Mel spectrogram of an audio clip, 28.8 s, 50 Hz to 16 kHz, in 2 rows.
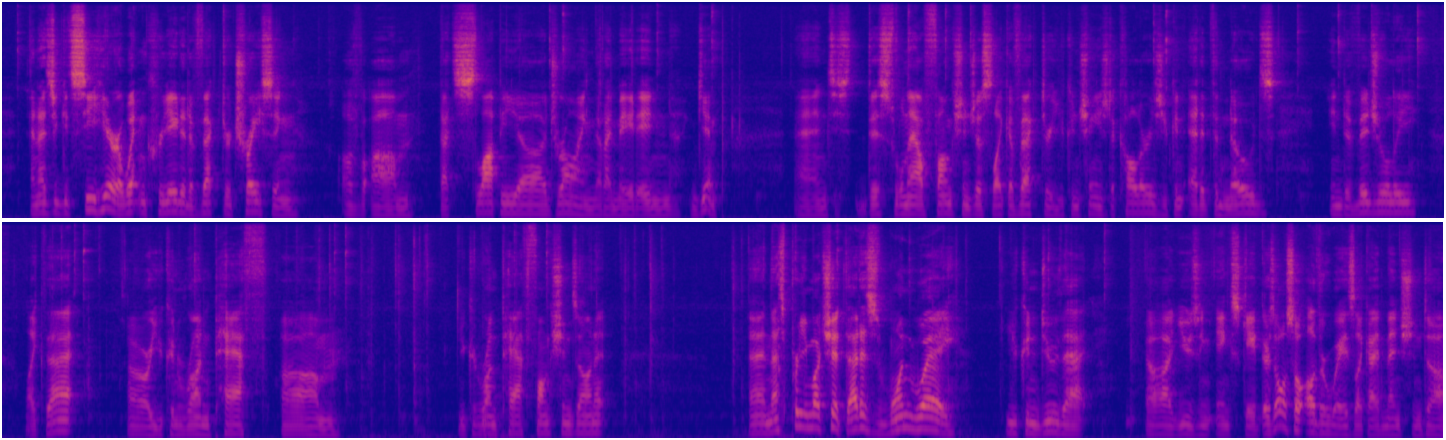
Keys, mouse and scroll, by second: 0.3-2.6 drag, 5.6 click, 6.8 click, 9.1 click, 11.7 click, 13.2 click, 13.9 click, 15.0 F1, 15.3 click, 16.2 F4, 16.5 click, 17.4 F1, 17.9 shift+click, 18.7 ctrl+shift+-, 20.8 ctrl+z, 21.9 ctrl+z, 22.5 click, 23.9 ctrl+z, 25.0 click.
